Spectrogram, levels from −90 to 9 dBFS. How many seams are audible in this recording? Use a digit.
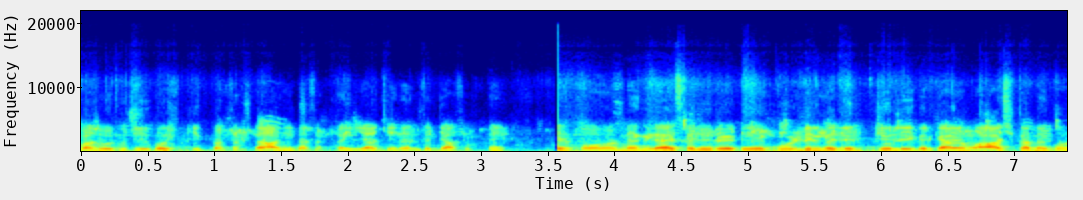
1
